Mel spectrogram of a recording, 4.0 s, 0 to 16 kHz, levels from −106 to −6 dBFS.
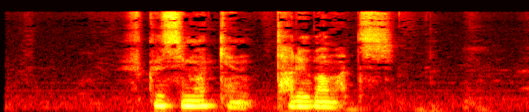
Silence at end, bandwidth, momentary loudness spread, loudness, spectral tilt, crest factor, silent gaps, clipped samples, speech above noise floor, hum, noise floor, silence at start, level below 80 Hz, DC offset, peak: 1.05 s; 12 kHz; 15 LU; -23 LUFS; -3 dB/octave; 24 dB; none; under 0.1%; 42 dB; none; -66 dBFS; 0.95 s; -60 dBFS; under 0.1%; -4 dBFS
